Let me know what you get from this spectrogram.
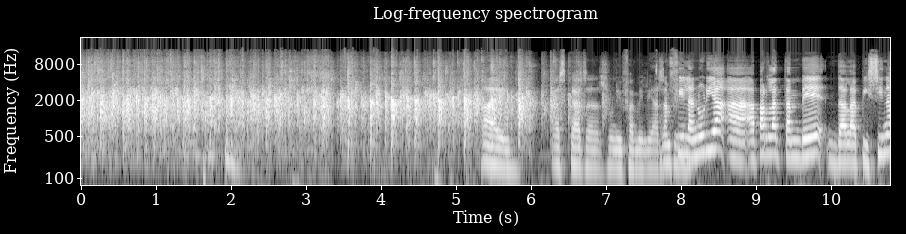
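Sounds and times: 
audience applause: 0.0 - 7.1
speech: 5.4 - 10.7.

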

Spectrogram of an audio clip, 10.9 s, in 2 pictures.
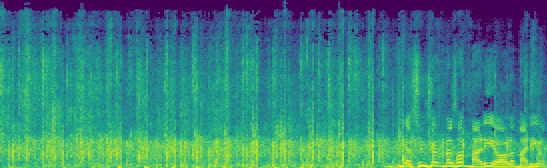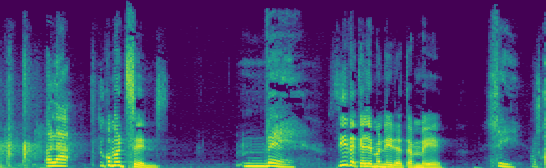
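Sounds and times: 
audience applause: 0.0 - 6.1
speech: 4.0 - 7.2, 7.9 - 10.9.

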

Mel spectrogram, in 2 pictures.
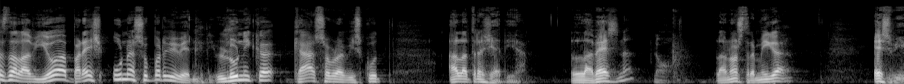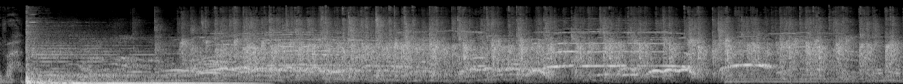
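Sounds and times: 
speech: 0.0 - 8.0, 8.7 - 9.8
audience applause: 10.7 - 18.0.

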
